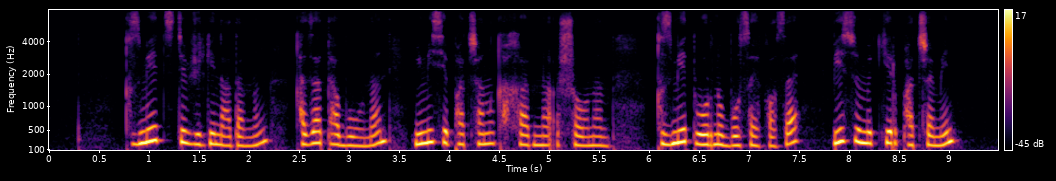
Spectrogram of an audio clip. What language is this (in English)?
Kazakh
